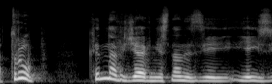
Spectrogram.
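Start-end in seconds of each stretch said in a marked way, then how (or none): 0.0-0.5 high, loud one-word cry; sharp raised yell; shouted. A narrator's reading. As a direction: fire the word out loudly. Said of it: "krzyknęła".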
